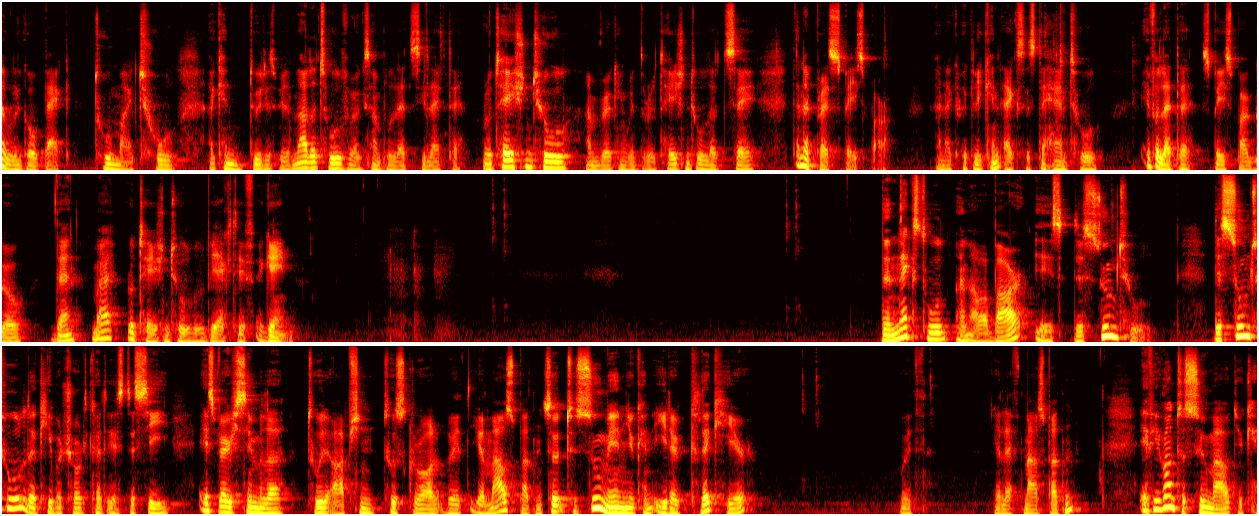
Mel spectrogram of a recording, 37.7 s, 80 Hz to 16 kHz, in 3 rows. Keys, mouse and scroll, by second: 4.2 click, 8.3 space, 8.7 click, 8.8 space, 17.4 click, 20.3 click, 23.5 click, 32.1 click.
